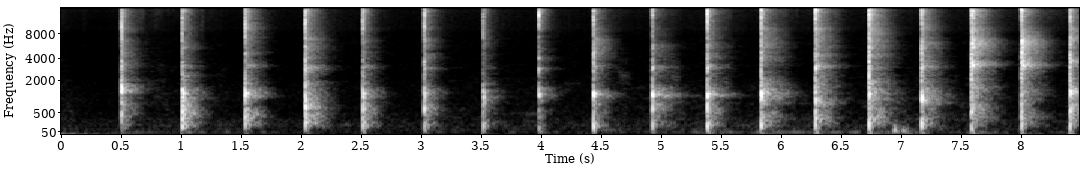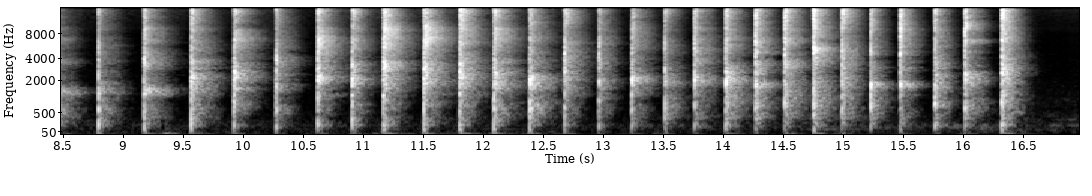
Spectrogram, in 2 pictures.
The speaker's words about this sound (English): It's the sound of clapping. Somebody clapping their hands.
